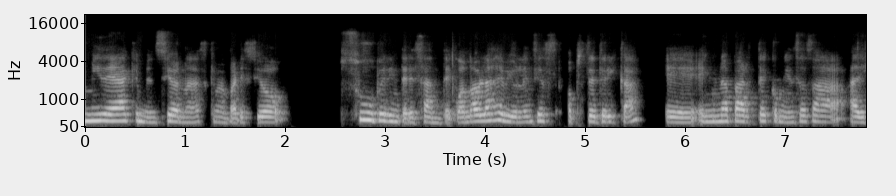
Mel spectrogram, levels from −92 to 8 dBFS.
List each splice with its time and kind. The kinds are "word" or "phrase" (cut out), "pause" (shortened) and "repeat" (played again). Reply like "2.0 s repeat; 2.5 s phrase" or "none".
5.7 s pause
